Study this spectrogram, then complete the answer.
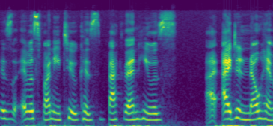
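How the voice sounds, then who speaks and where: A woman speaks loudly. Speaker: podcast guest. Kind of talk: casual chat.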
